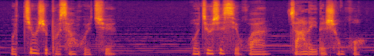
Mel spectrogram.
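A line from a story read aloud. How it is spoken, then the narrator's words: Murmuring to oneself. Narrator (Chinese): 喃喃的、喃喃自语的说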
